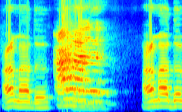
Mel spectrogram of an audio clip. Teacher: عین زبر آ میم زبر ما دال دو زیر دن عمدن عمد عمد میں جو ہے آواز لوٹی ہوئی معلوم ہوئی، کیوں؟ اس لیے کہ دال حروف قلقلہ میں سے ہے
